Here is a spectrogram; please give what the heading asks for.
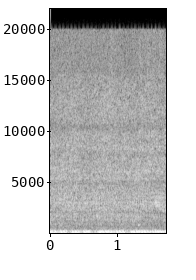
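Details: Freshly DIY-rebuilt 175-hp Dodge 2.2L turbo GLHS engine in a 1985 GLH-T, just after first successful startup, before thermostat warm-up: firm, steady note with a clean low beat swelling slightly on a blip, no knocks or rattles; running healthy.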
